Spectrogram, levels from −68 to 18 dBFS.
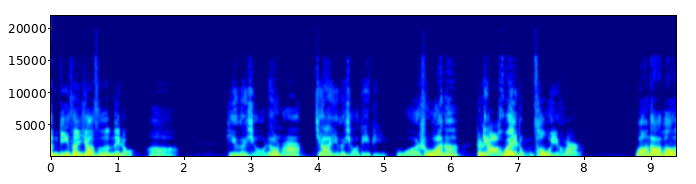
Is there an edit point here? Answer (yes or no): yes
